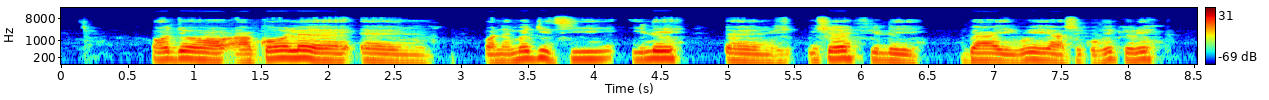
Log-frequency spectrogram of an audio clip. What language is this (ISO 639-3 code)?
yor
